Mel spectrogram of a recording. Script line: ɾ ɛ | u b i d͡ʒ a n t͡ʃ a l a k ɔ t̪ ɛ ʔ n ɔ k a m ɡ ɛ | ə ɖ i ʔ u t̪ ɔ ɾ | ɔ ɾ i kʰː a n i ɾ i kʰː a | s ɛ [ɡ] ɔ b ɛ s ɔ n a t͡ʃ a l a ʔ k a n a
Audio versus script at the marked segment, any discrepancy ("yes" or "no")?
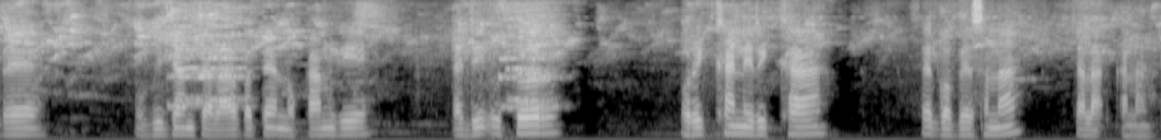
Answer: no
